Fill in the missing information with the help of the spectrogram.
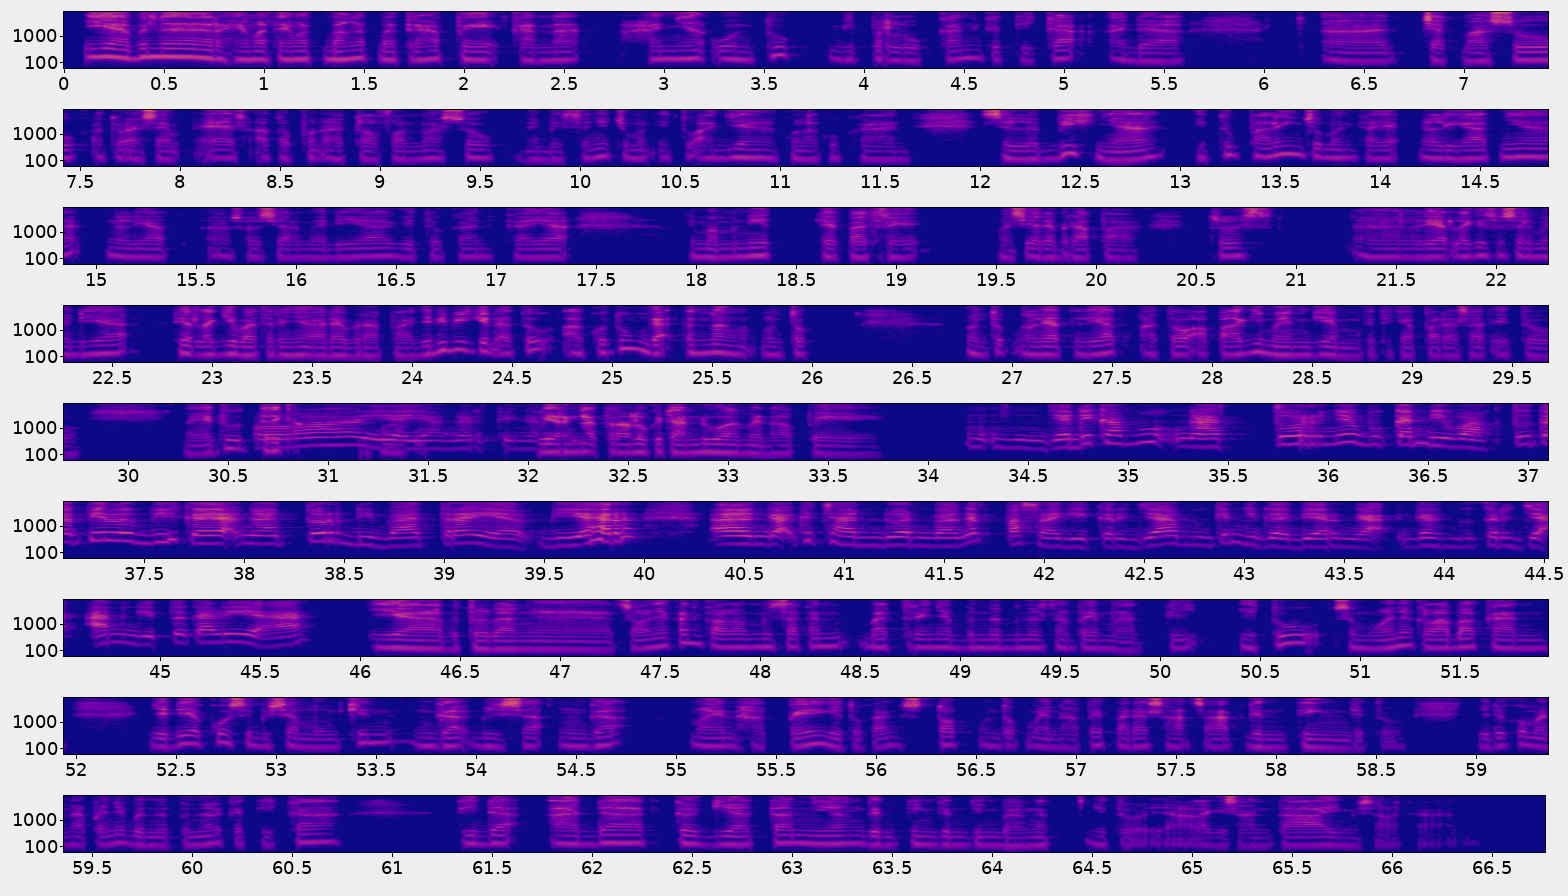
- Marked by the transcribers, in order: in English: "chat"; snort; other background noise; tapping
- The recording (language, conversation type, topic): Indonesian, podcast, Bagaimana kebiasaanmu menggunakan ponsel pintar sehari-hari?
